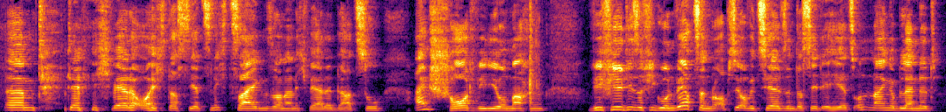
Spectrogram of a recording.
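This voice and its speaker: A man's voice: fairly high pitch, a little fast. A man chatting casually and playfully to camera as a vlogger, rambling through asides. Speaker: YouTuber showing flea market finds.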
